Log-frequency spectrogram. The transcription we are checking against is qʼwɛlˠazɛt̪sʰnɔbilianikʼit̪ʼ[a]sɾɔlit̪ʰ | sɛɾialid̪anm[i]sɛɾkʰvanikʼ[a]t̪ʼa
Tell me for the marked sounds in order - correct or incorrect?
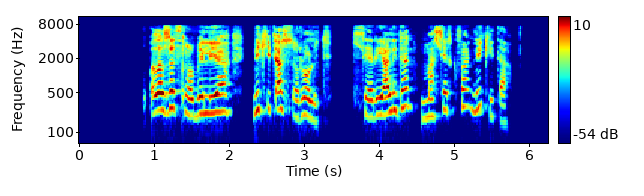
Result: correct, incorrect: a, incorrect: i

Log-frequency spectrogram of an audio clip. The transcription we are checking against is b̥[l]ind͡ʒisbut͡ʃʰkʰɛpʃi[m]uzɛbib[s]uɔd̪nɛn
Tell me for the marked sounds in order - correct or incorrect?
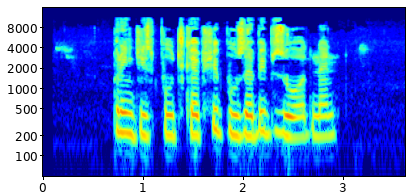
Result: incorrect: ɾ, incorrect: b, incorrect: z

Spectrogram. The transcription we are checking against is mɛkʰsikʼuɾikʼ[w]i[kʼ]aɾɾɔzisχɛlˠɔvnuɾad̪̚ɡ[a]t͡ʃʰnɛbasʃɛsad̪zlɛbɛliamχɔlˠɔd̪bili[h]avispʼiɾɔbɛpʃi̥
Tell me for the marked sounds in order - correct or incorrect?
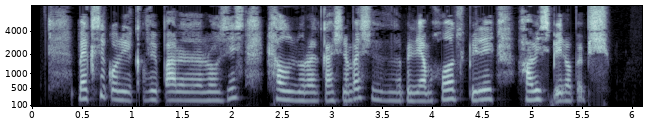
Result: incorrect: v, incorrect: pʼ, correct, correct

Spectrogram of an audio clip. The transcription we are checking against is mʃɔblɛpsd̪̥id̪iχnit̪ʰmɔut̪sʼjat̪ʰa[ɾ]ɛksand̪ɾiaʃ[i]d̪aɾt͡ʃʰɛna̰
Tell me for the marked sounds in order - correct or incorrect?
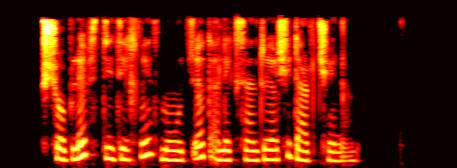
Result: incorrect: l, correct

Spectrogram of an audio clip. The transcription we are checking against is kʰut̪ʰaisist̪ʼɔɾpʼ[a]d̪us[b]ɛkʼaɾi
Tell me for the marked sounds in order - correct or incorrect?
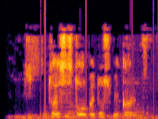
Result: incorrect: ɛ, incorrect: m

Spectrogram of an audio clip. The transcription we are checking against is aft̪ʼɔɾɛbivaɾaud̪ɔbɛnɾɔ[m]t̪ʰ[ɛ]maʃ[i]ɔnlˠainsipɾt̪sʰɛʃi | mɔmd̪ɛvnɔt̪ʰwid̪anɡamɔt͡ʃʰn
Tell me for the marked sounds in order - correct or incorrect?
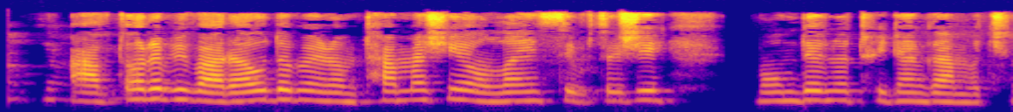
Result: correct, incorrect: a, correct

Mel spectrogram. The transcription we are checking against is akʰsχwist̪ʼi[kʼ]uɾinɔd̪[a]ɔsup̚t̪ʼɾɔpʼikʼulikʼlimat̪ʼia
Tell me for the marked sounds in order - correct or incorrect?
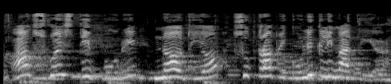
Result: incorrect: pʼ, incorrect: i

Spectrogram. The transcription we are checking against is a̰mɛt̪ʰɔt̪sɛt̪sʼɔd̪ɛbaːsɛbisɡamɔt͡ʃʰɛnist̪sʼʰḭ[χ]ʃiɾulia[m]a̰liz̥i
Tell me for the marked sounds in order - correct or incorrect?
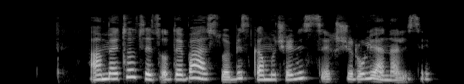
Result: correct, incorrect: n

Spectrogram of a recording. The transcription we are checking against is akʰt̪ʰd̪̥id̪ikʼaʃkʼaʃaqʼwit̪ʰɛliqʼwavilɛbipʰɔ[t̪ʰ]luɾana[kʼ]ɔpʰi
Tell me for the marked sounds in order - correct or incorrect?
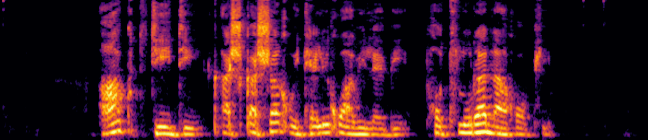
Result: correct, incorrect: qʼ

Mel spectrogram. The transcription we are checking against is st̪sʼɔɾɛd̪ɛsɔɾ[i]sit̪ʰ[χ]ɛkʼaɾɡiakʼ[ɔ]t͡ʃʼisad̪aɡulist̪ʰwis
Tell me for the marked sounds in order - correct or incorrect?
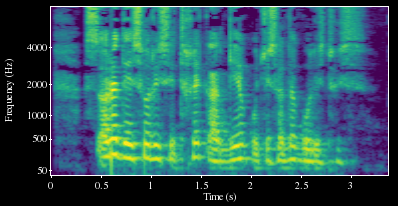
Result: correct, correct, incorrect: u

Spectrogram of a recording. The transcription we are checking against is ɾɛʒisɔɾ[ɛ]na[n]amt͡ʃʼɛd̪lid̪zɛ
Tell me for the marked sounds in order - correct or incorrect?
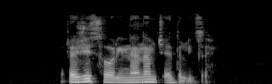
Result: incorrect: i, correct

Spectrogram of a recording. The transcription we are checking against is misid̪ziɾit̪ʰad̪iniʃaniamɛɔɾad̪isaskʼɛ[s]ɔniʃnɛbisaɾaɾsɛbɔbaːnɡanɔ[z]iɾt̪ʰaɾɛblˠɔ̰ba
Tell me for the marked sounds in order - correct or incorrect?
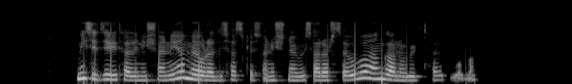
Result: correct, incorrect: v

